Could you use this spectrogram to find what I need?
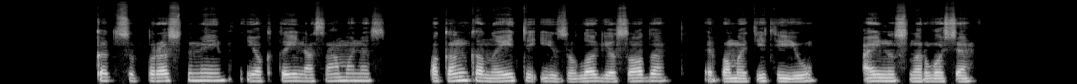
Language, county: Lithuanian, Šiauliai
